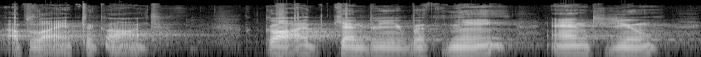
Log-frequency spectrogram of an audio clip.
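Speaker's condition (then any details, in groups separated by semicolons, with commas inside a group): ALS; symptoms began about four years before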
